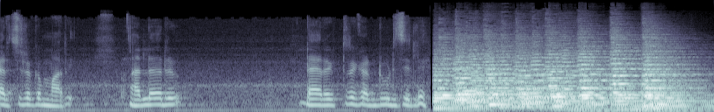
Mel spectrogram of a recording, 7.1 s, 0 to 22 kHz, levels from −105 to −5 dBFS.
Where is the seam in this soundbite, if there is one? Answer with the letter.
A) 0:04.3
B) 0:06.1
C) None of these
A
